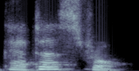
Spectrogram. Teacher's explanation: This a sound, the syllable, the second syllable is quite strong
